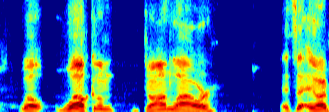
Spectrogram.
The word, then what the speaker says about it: Lauer: Well, welcome, Don Lauer. Am I pronouncing that correctly?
